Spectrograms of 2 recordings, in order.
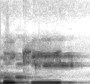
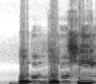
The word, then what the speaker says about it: Buchi: For example, is that Buki Emechita, Buchi? Buchi. Buchi Emecheta.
